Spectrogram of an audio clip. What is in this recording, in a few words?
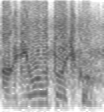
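Speech, Russian; Allied Flight; bunker; DCS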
